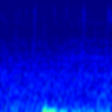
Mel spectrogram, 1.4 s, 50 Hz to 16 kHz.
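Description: Rain falls in the video game Farming Simulator 19, a steady broadband hiss with a brief low thump partway through and no talking.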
